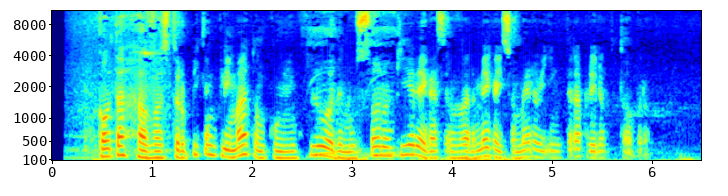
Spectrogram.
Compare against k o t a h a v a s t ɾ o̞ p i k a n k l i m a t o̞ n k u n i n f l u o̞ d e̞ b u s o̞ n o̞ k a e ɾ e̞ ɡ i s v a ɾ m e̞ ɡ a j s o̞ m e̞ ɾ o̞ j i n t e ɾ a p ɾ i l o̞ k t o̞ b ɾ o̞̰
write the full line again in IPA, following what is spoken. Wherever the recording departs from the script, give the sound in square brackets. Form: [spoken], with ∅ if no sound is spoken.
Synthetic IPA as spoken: k o t a h a v a s t ɾ o̞ p i k a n k l i m a t o̞ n k u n i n f l u o̞ d e̞ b u s o̞ n o̞ k [i] e ɾ e̞ ɡ [a] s v a ɾ m e̞ ɡ a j s o̞ m e̞ ɾ o̞ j i n t e ɾ a p ɾ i l o̞ k t o̞ b ɾ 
